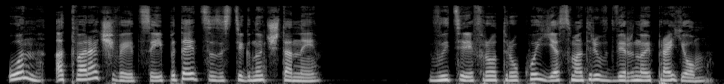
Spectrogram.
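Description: A woman's voice: medium pitch, no echo, clean studio sound. A woman reading a first-person audiobook with dramatic, emotional delivery. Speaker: audiobook narrator.

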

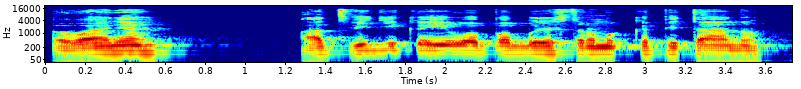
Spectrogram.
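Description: A man voicing a sailor who questions urgently and gives quick, practical orders. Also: mid-range voice, expressive, vocal fry, mellow, voice pushed up. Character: inquisitive male sailor, hurried, practical.

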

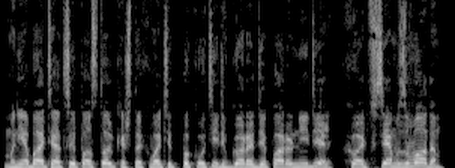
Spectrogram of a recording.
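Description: Brief: bragging young demon legionnaire, a man doing him, a bit higher, loud, audiobook. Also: fast talker, no echo, lightly acted. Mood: boastful. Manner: boastful exclaiming. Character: boastful young male demon soldier.

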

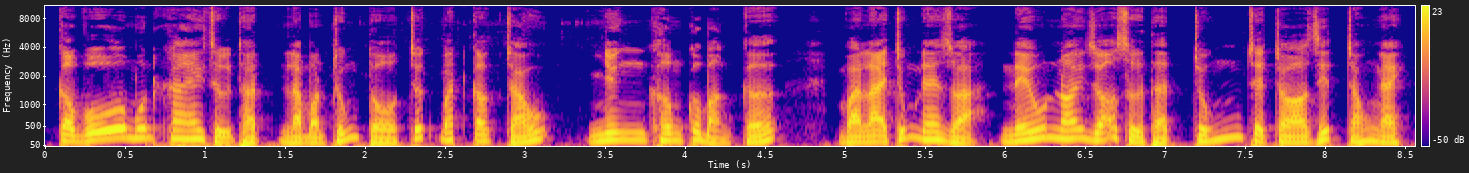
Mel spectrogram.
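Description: Man reading as a solemn older woman, grave and caring, mellow low tone, dry close sound. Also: very animated, normal speed, no echo. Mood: sorrowful. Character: older woman, stern but caring family servant.

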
